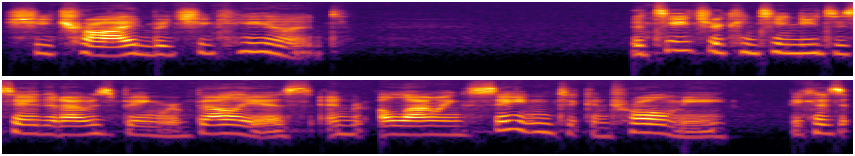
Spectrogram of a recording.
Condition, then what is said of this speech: Cleft palate. It wasn't until I was 23 that I felt my speech was easily understood.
